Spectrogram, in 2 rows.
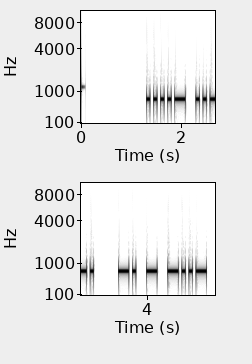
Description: Morse code, heard as a keyed tone, about 17 wpm, 700 Hz. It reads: 4F NTX
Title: Field Day Exchanges Encore - 17wpm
